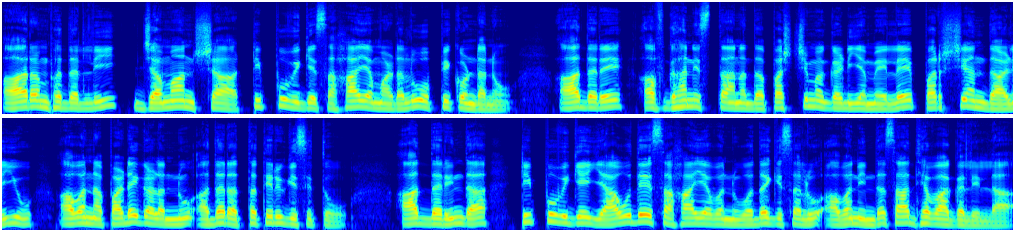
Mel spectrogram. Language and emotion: Kannada, neutral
